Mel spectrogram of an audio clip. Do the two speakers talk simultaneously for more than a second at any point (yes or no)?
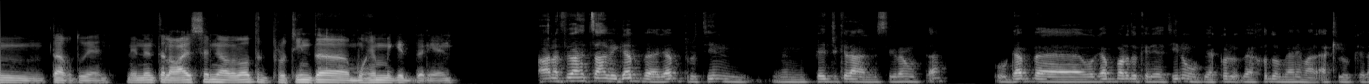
no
